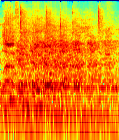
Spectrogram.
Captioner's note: laugh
